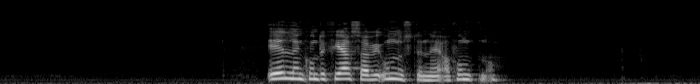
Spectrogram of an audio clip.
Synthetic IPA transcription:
eːləŋkʰʊnd̪əfjæːsɑːʋiːʔʊnəst̪ʉnəʔɑ̰ːfʊnt̪n̩ɑ̰

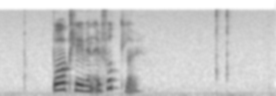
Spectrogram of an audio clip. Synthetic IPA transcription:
b̥oːkʰliːʋənʔæːɹfʊt̪lɑ̰ɹ

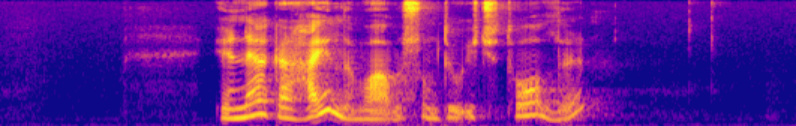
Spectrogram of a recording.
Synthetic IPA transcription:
ɛɹnɛːkaɹɦajləʋa̰ːʋəsʊmt̪ʰuwɪt͡ʃːɪ̥t̪ʰoːlɪɾ

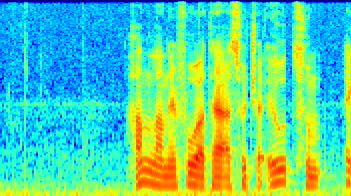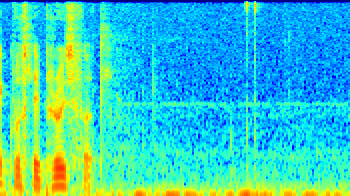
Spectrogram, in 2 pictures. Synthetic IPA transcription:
hanlanɪɹfuːat̪ʰɛːsʊt͡ʃa̰ʔʉːt̪sʊm | ɛkʋəslɪpʰɾʊjsfœ̰t̪l

